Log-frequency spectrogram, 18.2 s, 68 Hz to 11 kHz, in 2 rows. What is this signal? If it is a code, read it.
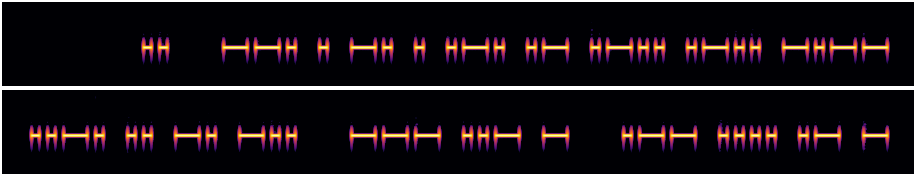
Morse code, heard as a keyed tone, about 15 wpm, 700 Hz. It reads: I GENERALLY FIND OUT WHAT
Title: Sentences from Top 1000 Words - Review Part 4 - 15wpm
